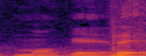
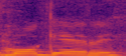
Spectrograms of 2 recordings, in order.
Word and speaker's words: Mogere: Niyo pronounce ya mwisho vizuri? Mogere. Mogere.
